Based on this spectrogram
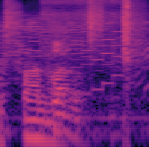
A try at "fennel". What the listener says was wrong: You were saying funnel. You said funnel.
